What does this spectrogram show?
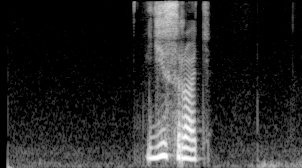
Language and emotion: Russian, angry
